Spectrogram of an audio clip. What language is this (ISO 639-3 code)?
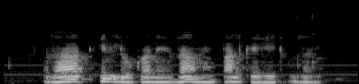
gju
